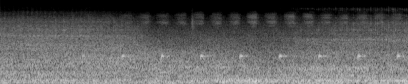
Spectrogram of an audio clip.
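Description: Trucks idle with rumbling engines.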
